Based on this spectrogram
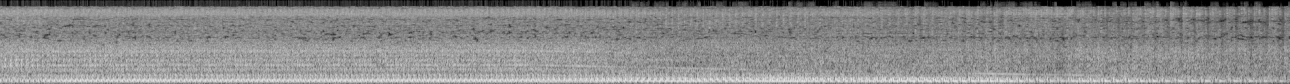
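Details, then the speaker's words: ZS(SH)1100 15 hp single-cylinder diesel walk-behind tractor engine after replacing balancer shaft bearings (broken cage caused whining): loud even beat stepping down in speed midway, smooth with no rattle or clatter; quiet and soft as when first brought in. "Как видите, звучание вернулось на круги своя. Все работает тихо и мягко, как работало, как только его привезли."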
